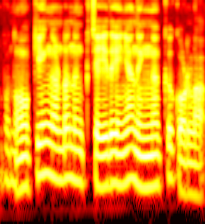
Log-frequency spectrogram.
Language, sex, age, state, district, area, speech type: Malayalam, male, 30-45, Kerala, Wayanad, rural, spontaneous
